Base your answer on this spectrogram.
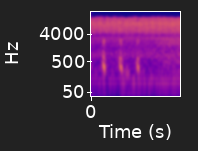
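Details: Auggie, a pet dog, in his backyard pool on a hot day after being startled by a bootie that came off his foot: three short, quick yelps about a fifth of a second apart, then quiet background.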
